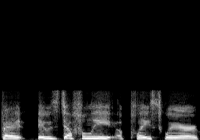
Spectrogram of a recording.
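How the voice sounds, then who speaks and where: A woman in her forties, originally from Romania, talks through her story as a podcast guest. Her fairly high voice stays level and even, and she pauses often with ums and restarts. The sound is dry and a little muffled. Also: no echo. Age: 40s. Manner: reflective, with frequent ums and restarts. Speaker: podcast guest, financial planner. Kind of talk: conversational interview.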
